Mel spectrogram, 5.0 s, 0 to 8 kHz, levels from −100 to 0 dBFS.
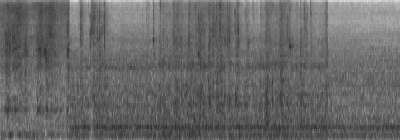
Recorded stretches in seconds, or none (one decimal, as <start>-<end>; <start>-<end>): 0.9-1.5; 4.5-5.0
